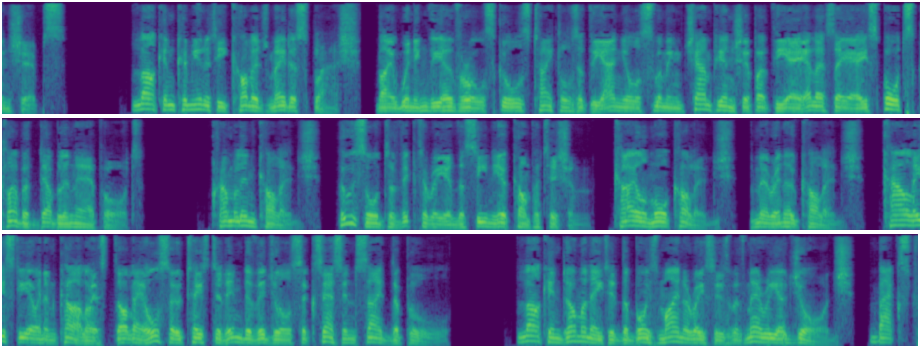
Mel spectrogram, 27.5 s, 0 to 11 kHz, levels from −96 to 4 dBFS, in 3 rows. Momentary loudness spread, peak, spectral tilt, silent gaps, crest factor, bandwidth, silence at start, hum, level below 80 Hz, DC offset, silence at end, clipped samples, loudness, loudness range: 9 LU; -4 dBFS; -4.5 dB/octave; 0.76-1.17 s, 10.72-11.13 s, 22.98-23.38 s; 18 dB; 11 kHz; 0 s; none; -48 dBFS; under 0.1%; 0 s; under 0.1%; -21 LUFS; 3 LU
